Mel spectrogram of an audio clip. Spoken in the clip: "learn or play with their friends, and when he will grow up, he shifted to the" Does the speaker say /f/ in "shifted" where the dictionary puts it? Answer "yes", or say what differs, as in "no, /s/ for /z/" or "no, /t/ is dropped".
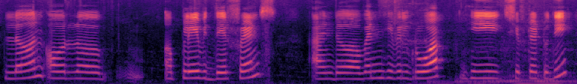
yes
